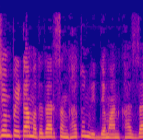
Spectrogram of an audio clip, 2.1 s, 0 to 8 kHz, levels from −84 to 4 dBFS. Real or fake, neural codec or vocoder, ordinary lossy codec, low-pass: real; none; MP3, 48 kbps; 7.2 kHz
